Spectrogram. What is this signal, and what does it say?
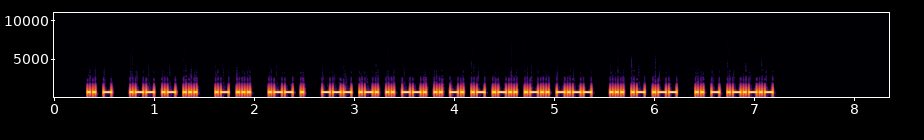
Morse code, heard as a keyed tone, about 44 wpm, 700 Hz. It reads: IT WAS AS WE ORIGINALLY SAW IT.
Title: Sentences from Top 1500 Words 45wpm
